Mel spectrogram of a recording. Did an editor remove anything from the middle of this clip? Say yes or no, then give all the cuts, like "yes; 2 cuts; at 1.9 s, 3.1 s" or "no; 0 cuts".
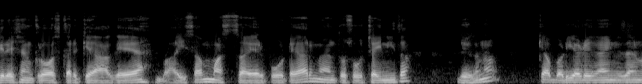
no; 0 cuts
